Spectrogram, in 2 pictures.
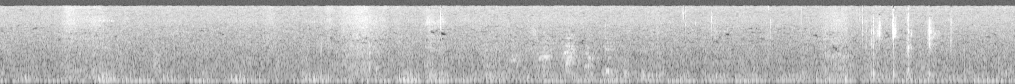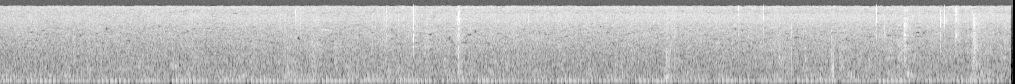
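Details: Newborn kitten, one day old, purring in a long unbroken low drone with a fast steady flutter, accompanied by occasional rustling and tapping noises.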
